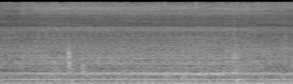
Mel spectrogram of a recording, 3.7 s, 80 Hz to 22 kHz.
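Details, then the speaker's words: 1996 Mazda Miata 1.8 cold start idling very stable and smooth, steady hum with no rhythmic knock or miss, just a couple of faint isolated clicks (owner mentions occasional lifter tick); normal idle, runs very solid. "it's a cold start but it's huddling very stable nice and smooth"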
